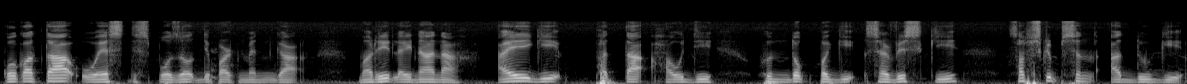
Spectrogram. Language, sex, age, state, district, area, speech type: Manipuri, male, 18-30, Manipur, Kangpokpi, urban, read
